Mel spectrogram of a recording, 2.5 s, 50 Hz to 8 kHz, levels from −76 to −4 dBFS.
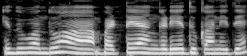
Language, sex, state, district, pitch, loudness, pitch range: Kannada, female, Karnataka, Bidar, 230 Hz, -13 LUFS, 215-240 Hz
